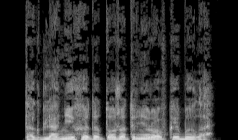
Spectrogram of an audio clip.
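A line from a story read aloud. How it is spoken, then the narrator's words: Snorting. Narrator (Russian): хмыкнул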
